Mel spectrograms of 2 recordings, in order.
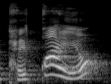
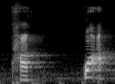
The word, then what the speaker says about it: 닭과: 기억에 오니까 뭐야 이거 달과예요? 이상하지? 이거는 적용은 용언일 때만이에요. 이거는 용언이 아니라 체언이잖아, 그치? 이럴 때는 적용되는 환경이 아니야. 그래서 여기서는 음절의 끝소리 규칙 적용돼서 닭과 이렇게 발음된다라고 보시면 돼요.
